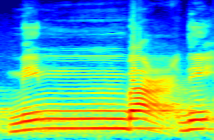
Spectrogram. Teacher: nun sukun ketika bertemu ba Bukan dibaca Min ba'di tapi dibaca mim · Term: menjadi huruf mim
